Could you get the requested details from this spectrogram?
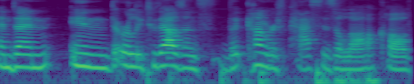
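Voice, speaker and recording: Taking her time, a woman speaks at a fairly slow pace. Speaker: lighthouse site manager. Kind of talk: casual chat. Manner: animated.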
